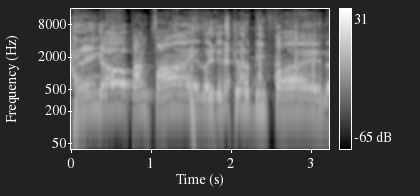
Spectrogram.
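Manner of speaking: mock screaming, high pitch. Recalling waking up while a buddy calls an ambulance: retelling a scream. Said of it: "and I just start screaming".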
